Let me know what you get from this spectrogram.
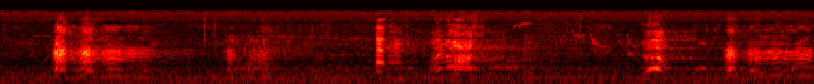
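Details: Dobermann named Magmar Von Der Burgstätte giving short, sharp barks in scattered bursts, roughly seven over eight seconds, some doubled, with a faint background hum.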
